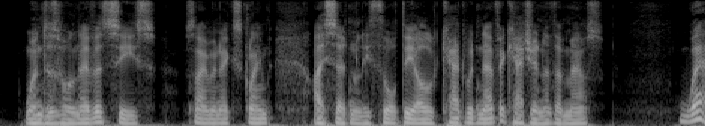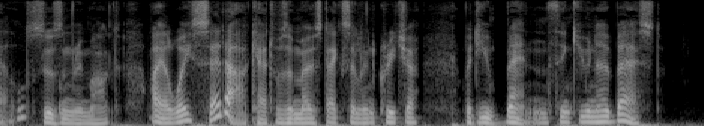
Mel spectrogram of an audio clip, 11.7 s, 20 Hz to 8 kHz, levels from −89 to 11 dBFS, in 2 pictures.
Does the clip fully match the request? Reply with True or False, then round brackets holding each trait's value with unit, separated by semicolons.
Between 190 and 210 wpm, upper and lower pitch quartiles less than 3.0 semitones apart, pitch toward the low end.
False (195 wpm; 3.5 semitones; 100 Hz)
